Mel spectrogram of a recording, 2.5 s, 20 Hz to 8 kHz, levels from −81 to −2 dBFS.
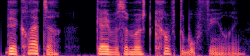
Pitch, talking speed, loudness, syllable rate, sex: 130 Hz, 190 wpm, -20 LUFS, 6.4 syllables/s, male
